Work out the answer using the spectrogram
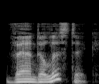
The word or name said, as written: vandalistic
